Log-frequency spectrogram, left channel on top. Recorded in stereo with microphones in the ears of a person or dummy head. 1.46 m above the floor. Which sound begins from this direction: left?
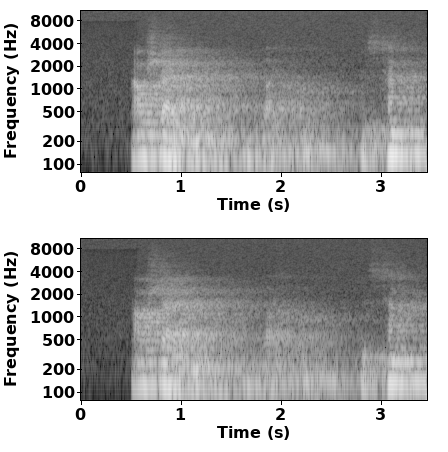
A man speaking, at 0.5 s.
